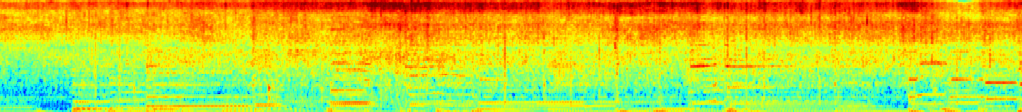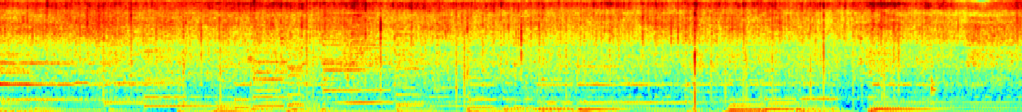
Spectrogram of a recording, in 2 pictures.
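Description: Coriander and spring onions frying fast in a pan for a chicken coriander dish. A constant, dense sizzle runs for several seconds under a busy background layer and stays steady throughout, with no one speaking.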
